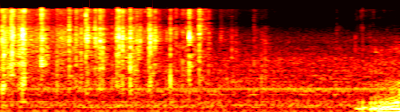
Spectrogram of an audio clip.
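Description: A small clear plastic bag of diamond-painting drills being handled: crinkling plastic and the drills clicking against each other, a dense patter that stops about a second in.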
